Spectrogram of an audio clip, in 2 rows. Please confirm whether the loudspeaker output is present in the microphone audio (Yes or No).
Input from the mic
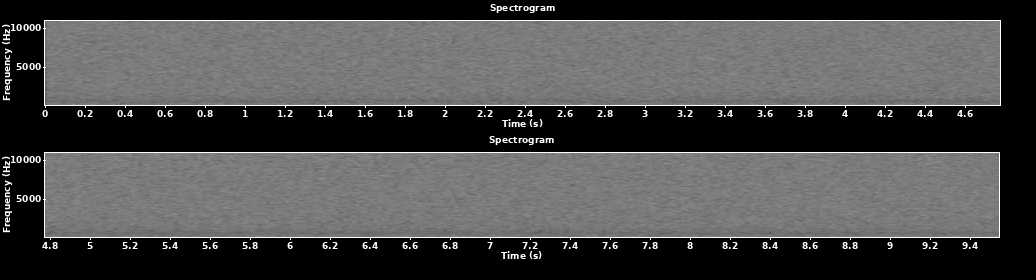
No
